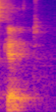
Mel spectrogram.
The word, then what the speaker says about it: Sk8: S-K-8. Or okay. – Pronounced as Skate.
